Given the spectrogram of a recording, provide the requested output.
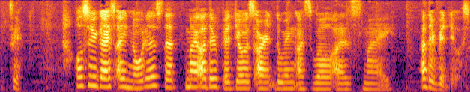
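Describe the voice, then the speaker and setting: The speaker is a woman with a fairly high pitch and a non-native accent. Background noise is noticeable. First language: not English. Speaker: beauty youtuber. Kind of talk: product review. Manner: casual, hesitant.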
